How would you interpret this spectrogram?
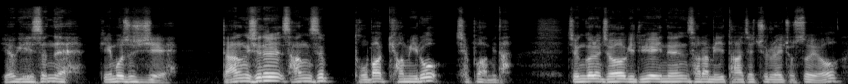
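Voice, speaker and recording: A man's voice: mid-range voice, normal speed, dry recording, clean studio sound, lightly acted. A man voicing a police detective who speaks formally and matter-of-factly.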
